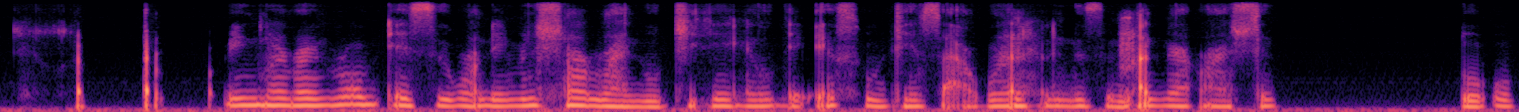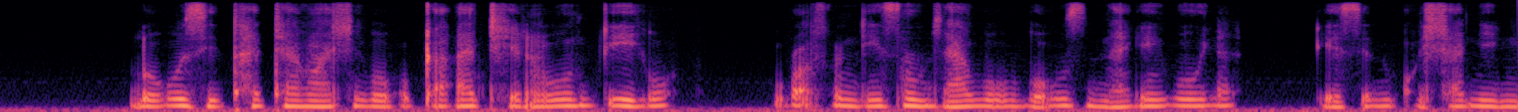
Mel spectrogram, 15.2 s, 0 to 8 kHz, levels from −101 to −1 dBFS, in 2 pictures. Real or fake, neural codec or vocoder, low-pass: fake; autoencoder, 22.05 kHz, a latent of 192 numbers a frame, VITS, trained on many speakers; 7.2 kHz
